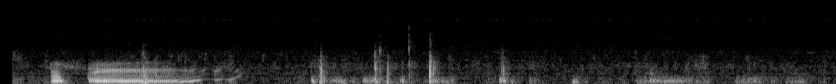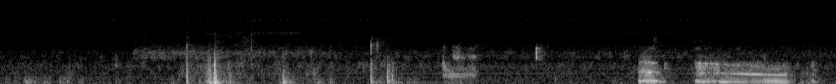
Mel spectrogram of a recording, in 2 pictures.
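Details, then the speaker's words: Abdominal auscultation in meteorism (excess intestinal gas with increased wall sensitivity to distension): frequent gurgles, clicks and prolonged rumbling bowel sounds. "El meteorismo es un cuadro clínico debido a un exceso de gas dentro del intestino y al aumento de la sensibilidad de las paredes de este a la distensión."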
